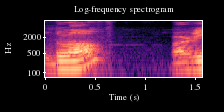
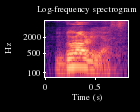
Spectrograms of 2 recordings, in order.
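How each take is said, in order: First: গ্লোরিয়াস in three slow, separated syllables; broken into syllables. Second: Said in the usual way. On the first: Shown as a demonstration. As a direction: draw out each part of গ্লোরিয়াস with pauses between. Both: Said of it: "ভেঙে ভেঙে উচ্চারণ করা যায়".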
